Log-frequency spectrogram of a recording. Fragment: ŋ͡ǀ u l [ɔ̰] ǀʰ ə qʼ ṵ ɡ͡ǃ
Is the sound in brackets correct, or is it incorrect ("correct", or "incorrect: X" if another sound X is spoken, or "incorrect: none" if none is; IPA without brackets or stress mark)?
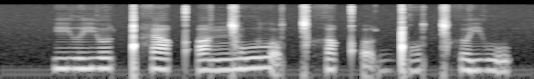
correct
